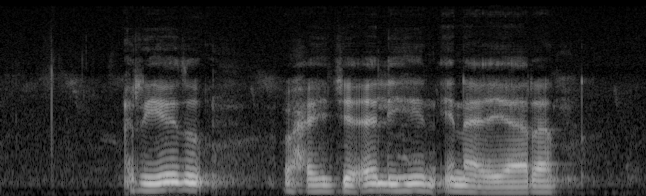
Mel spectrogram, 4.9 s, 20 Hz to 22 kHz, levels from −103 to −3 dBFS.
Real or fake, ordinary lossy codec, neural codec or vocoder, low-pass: fake; none; vocoder, 44.1 kHz, 128 mel bands every 256 samples, BigVGAN v2; 19.8 kHz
